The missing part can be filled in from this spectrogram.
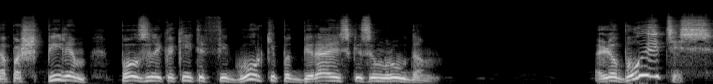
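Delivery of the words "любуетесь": sharp, harsh, piercing, cutting voice. A crow calls out from behind two onlookers in a sharp voice. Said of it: "раздался резкий голос".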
